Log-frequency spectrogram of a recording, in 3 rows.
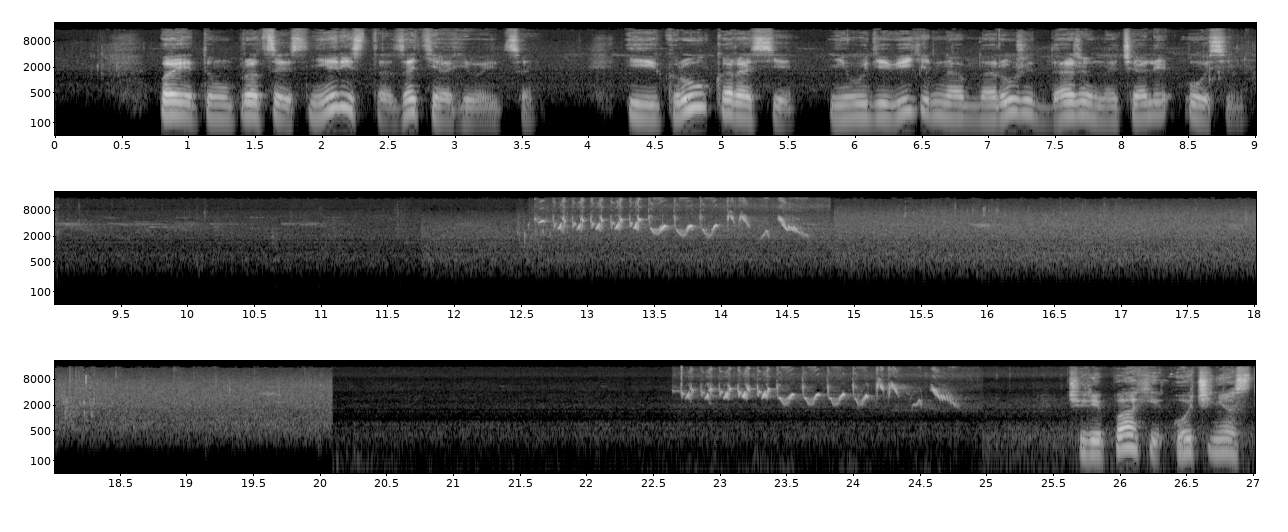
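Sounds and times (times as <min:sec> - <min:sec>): steady outdoor hiss: 0:00.0 - 0:27.0
chaffinch singing: 0:00.9 - 0:11.3, 0:12.0 - 0:14.8, 0:22.6 - 0:25.0
small splash in pond: 0:08.6 - 0:09.2, 0:12.1 - 0:13.1, 0:17.8 - 0:20.1.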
